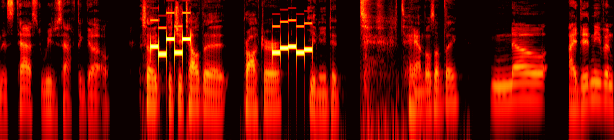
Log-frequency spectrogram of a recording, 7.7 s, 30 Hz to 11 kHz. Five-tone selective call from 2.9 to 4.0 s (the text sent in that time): 25624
